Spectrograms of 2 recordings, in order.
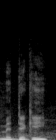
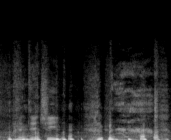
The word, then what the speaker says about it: Medici: Is it Medicki? Medici. It's not Madiki, right?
